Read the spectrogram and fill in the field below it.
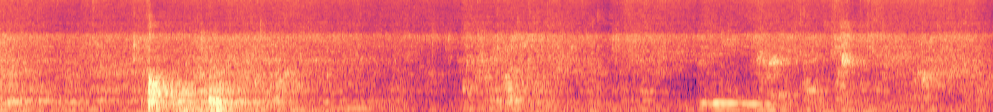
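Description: Dishes and bowls washed by hand under running water, with a steady splashing flow and occasional clinks of crockery, close and moderate in level.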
